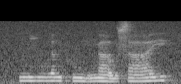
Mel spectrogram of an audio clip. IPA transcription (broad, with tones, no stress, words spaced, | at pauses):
n̪iː˨wlɐ˧ŋ huː˨˩m ŋaː˨˩wsaː˨˥j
